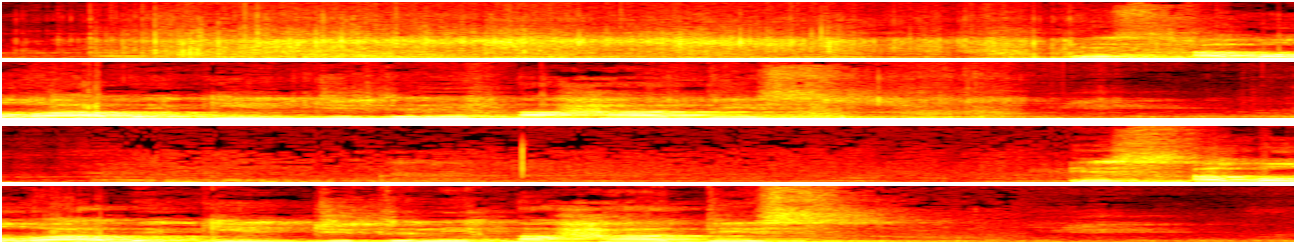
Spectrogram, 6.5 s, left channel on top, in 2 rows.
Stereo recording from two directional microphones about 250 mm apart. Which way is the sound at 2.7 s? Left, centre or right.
Right.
